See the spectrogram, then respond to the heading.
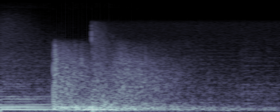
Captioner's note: huge explosion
